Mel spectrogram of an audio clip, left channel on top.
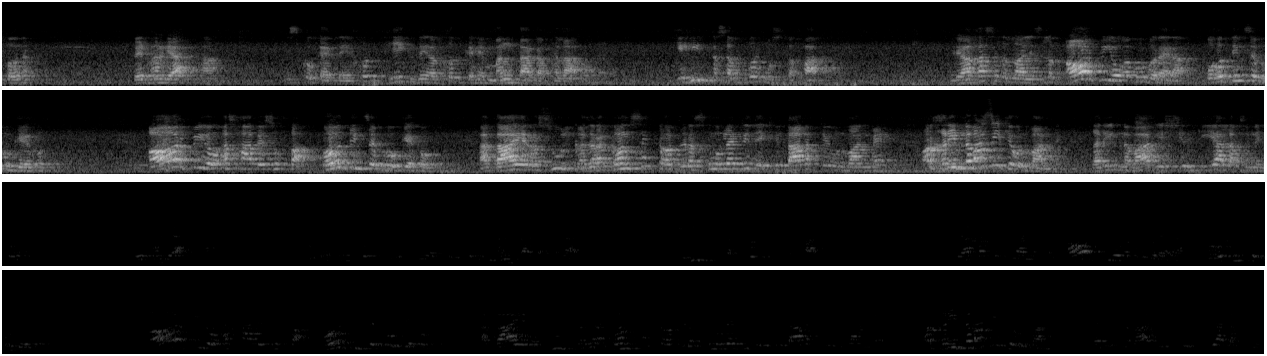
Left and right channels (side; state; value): right; quieter; 37.6 dB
